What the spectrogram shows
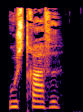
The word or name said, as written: ustraffet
